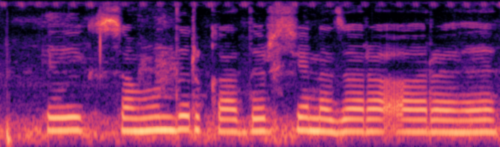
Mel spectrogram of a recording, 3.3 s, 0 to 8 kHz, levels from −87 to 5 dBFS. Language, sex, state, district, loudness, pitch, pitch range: Hindi, female, Rajasthan, Bikaner, -11 LUFS, 215 Hz, 210-230 Hz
